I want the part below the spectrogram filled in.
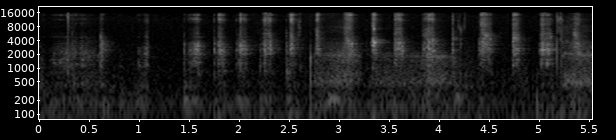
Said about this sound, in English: unscrew the bottom here and take the extension battery tube and screw that in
